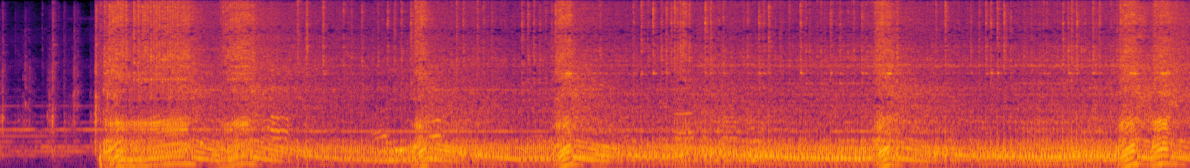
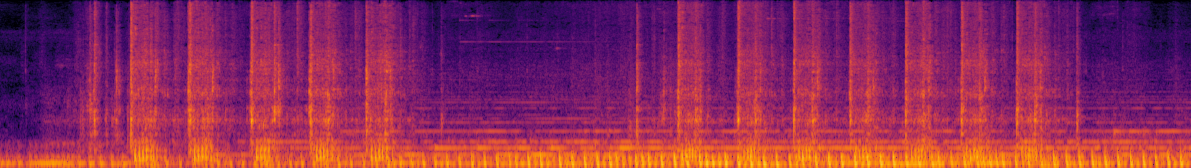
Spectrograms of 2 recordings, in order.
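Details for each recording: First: Grass cutter (small two-stroke, gasoline) that would not start despite fuel and spark; after the carburetor was primed with gasoline and the unit taken apart, it now starts and revs cleanly in repeated swells, running normally. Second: Grass cutter, has fuel and spark, dirty carburetor cleaned and primed with gasoline: repeated pull-start bursts about once a second, coughs and briefly catches but never settles; hard starting, fuel not flowing suspected.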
